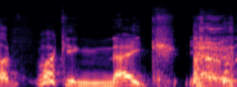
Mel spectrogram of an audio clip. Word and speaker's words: Nike: guys call Nike?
